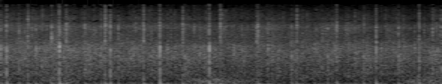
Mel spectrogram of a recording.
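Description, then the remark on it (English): A crowd applauds steadily, a dense wash of many overlapping hand claps with a few sharper individual claps standing out, sustained at an even level for several seconds. “I think that merits some applause, too.”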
